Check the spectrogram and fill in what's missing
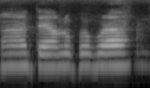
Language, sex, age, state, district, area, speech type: Assamese, female, 45-60, Assam, Majuli, urban, spontaneous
